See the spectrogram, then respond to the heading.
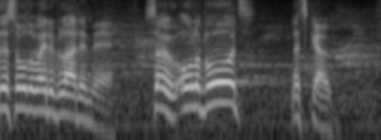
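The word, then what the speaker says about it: Владимир: the middle of vladimir which in russian is pronounced vladimir it's over a thousand years old and therefore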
